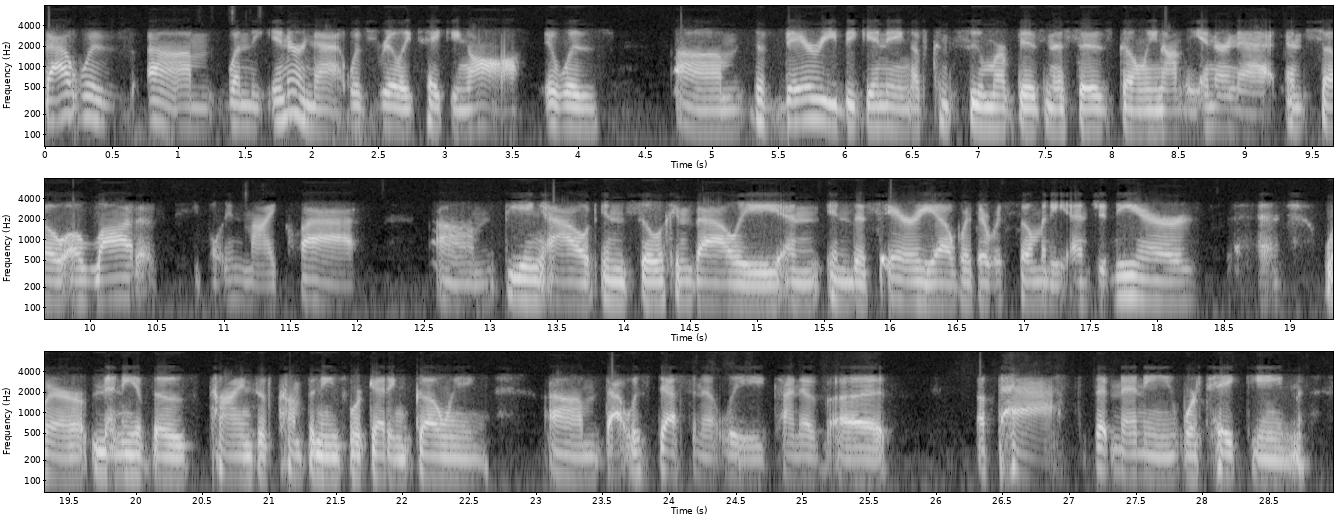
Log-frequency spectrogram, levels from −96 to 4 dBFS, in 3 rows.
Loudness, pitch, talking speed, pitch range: -16 LUFS, 120 Hz, 150 wpm, 115-135 Hz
